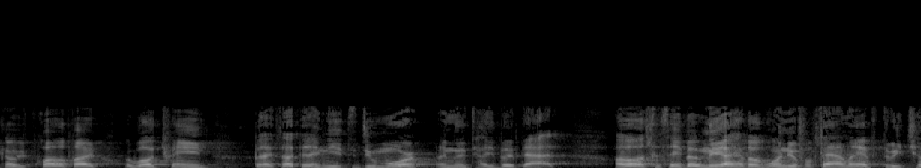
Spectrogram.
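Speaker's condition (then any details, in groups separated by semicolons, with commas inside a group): Cerebral palsy; affects movement and speech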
